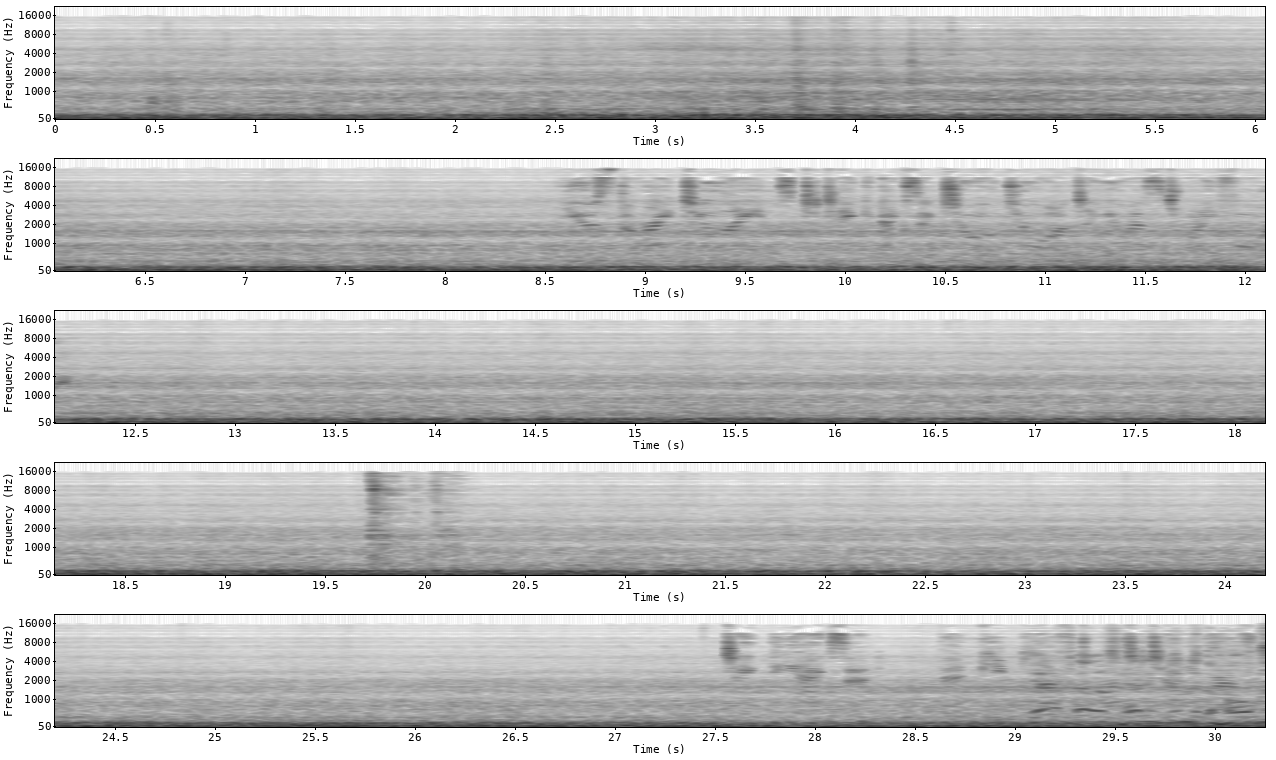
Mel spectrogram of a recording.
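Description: Steady low road and engine rumble inside a car's cabin at freeway speed. Brief patches of faint clicking come about nine seconds in and again near the end.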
